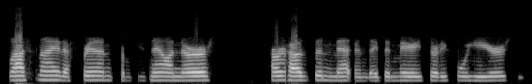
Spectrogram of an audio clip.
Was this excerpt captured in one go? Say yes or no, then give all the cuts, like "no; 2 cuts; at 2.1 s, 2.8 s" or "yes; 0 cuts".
no; 3 cuts; at 1.3 s, 2.9 s, 3.6 s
